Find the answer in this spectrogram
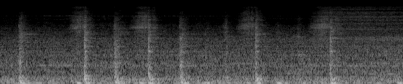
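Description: Virgin Trains Class 390 Pendolino coaches rolling past, their wheels giving a regular clickety-clack over the rail joints, about three clicks a second, over a steady rumble.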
